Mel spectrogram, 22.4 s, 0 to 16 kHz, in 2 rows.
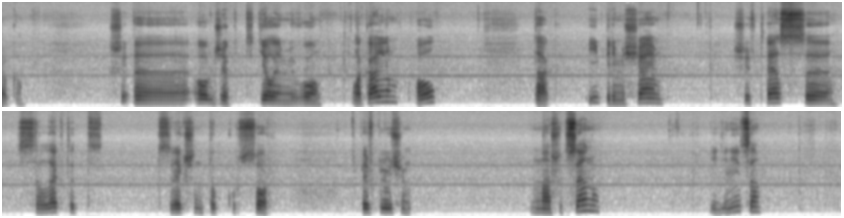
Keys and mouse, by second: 1.3 click, 2.1-3.7 drag, 6.2-8.0 drag, 9.6 shift+s, 17.2-18.2 drag, 20.2 KP_1, 21.6-22.3 middle drag.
